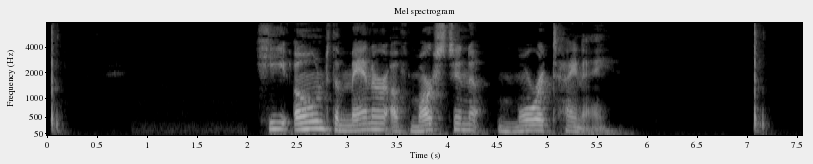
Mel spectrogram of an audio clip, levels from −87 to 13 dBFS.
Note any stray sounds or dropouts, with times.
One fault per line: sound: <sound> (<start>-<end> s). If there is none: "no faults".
no faults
